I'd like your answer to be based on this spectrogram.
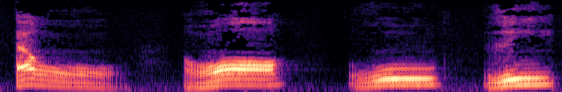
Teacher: نرى على الشاشة صفات الغين، الصفات ذوات الضد. أولا الغين مجهورة، والغين رخوة، والغين مستعلية، وكما أنها منفتحة. أما الصفات التي لا ضد لها فلا تتصف الغين بشيء من ذلك.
